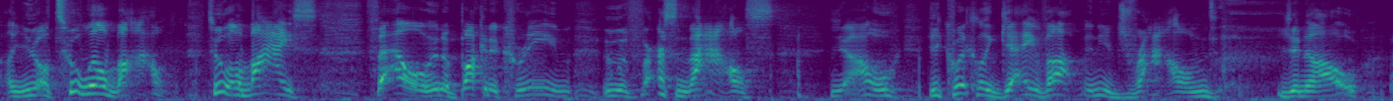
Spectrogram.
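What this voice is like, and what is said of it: Christopher Walken impression. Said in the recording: “I did Christopher Walken's bit from Catch Me If You Can ... his Christopher Walken impression”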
